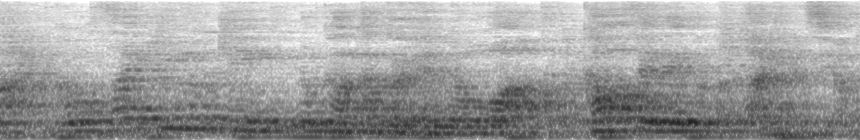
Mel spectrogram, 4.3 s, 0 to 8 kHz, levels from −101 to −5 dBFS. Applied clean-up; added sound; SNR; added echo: none; none; none; reverberation time 1.3 s.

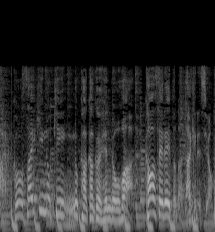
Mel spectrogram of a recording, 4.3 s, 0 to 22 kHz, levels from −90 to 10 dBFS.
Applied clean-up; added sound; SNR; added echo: none; none; none; none.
